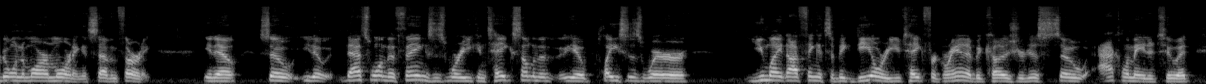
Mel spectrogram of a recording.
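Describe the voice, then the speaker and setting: Against a quiet background, a man talks at a very fast pace with a high pitch and fairly even intonation. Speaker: fire chief. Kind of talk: casual chat. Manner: halting, many fillers and repeats.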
